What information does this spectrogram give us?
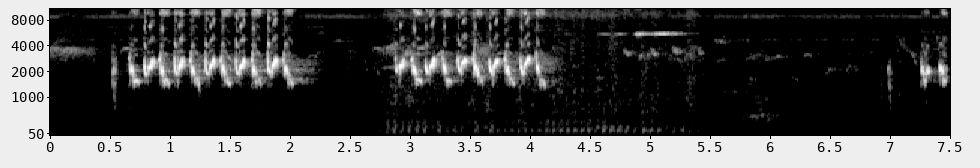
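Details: Ropelan chatter of a yellow-vented bulbul, played as a lure for bulbuls that will not sing: two rapid bursts of rolling, warbled notes, each over a second long, with a low hum under the second and a few faint calls after.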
